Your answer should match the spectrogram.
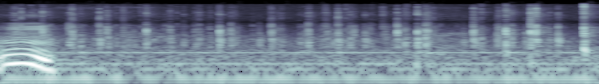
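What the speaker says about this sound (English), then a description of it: "I particularly like this keyboard" Keys clatter on a Corsair gaming keyboard in quick, uneven bursts of close, light clicks after a brief voice at the start, with a low background hum throughout.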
